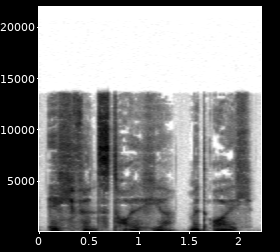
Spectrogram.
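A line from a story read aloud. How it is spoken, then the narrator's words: Whispering. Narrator (German): flüstert Mona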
